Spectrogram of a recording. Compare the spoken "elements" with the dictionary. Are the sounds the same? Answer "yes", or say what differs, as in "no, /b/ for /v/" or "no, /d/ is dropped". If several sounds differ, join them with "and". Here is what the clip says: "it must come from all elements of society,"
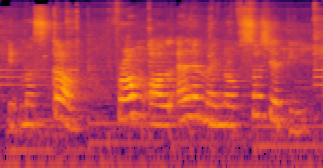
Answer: no, /s/ is dropped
